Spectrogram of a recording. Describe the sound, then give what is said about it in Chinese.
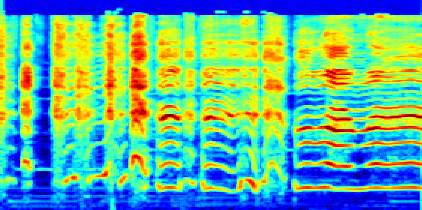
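Voices imitate little crabs crying around their mother in a children's tale: broken, sobbing wails that waver up and down, then settle into one long sustained cry. “小螃蟹们。全都围着螃蟹妈妈开始大哭了起来。”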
